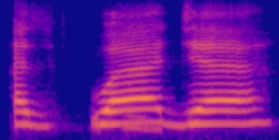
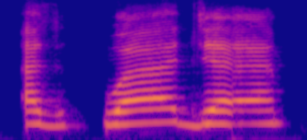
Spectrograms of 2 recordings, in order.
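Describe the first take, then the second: The two takes are said the same way.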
